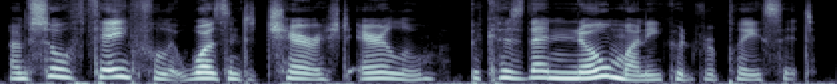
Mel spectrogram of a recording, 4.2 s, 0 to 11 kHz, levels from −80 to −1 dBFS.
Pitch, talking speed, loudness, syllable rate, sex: 225 Hz, 215 wpm, -19 LUFS, 6.3 syllables/s, female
